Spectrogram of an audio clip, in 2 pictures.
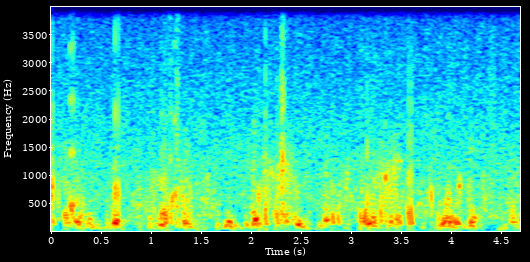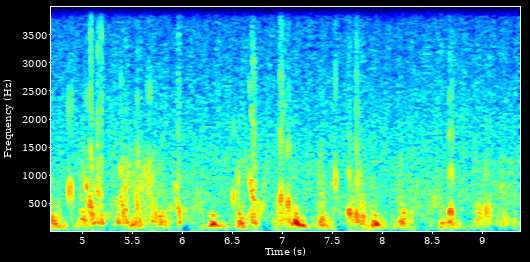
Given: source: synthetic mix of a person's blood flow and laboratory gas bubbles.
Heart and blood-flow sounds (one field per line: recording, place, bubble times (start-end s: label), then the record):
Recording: Doppler ultrasound of blood flow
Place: precordium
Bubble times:
0.00-0.37 s: bubbles
0.55-0.71 s: bubbles
0.99-1.43 s: bubbles
2.05-2.50 s: bubbles
2.77-2.92 s: bubbles
3.06-3.65 s: bubbles
3.76-4.12 s: bubbles
4.58-4.81 s: bubbles
4.84-4.93 s: bubbles
5.00-5.25 s: bubbles
5.33-5.82 s: bubbles
5.92-6.04 s: bubbles
6.49-6.84 s: bubbles
6.88-7.19 s: bubbles
7.38-7.44 s: bubbles
7.51-7.57 s: bubbles
7.62-7.93 s: bubbles
8.58-8.75 s: bubbles
9.00-9.34 s: bubbles
From the record:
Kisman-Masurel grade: 242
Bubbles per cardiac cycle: several, 3 to 8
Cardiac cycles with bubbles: 100%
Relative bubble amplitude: moderate (0.250 to 0.450)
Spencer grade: 3 (all of the cardiac periods contain showers or single bubble signals, but not dominating or overriding the cardiac motion signals)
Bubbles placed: anywhere in the cardiac cycle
